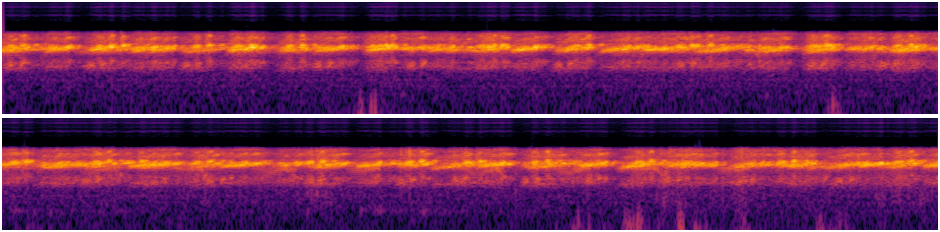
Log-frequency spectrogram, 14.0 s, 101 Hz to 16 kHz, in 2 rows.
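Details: Frogs trapped in a pool at Helix, Oregon, calling on Earth Day 2016 while a classical guitar is played for them: a dense, continuous croaking chorus, steady and unbroken, with a few soft low thumps.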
